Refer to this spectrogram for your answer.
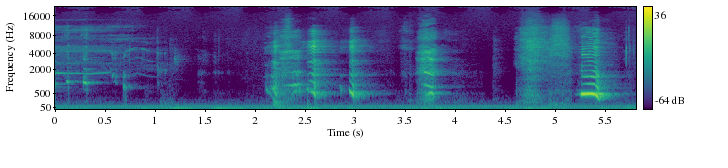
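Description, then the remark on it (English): A few breathy, drawn-out yawns from two people, with sighing exhales, ending in one louder, voiced yawn that rises and falls in pitch. “Oh my gosh, we both keep yawning so much.”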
